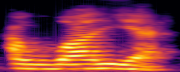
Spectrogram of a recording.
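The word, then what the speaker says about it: abhaile: we say go home that word is awalia it's like think of the walls in the house oh well yeah so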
